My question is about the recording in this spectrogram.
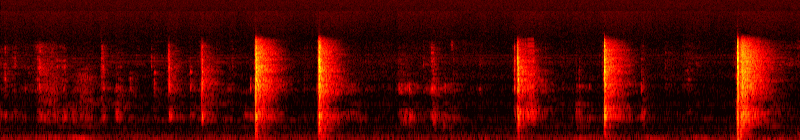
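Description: Small fire alarm parts being handled and fitted: a string of sharp clicks and knocks, with five louder ones in the second half among lighter ticks.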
